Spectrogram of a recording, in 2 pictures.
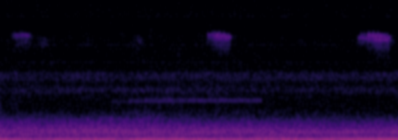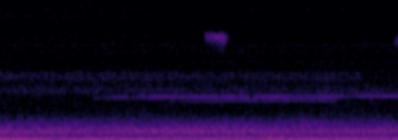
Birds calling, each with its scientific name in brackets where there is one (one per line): Cedar Waxwing (Bombycilla cedrorum)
